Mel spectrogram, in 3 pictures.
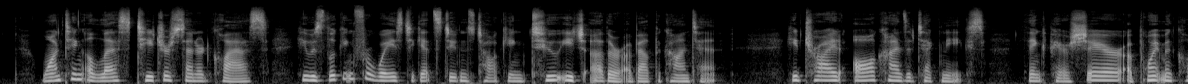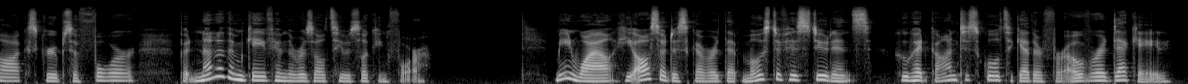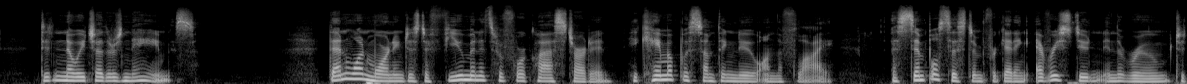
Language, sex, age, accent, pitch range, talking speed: English, female, 40-59, American, 145-185 Hz, 165 wpm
